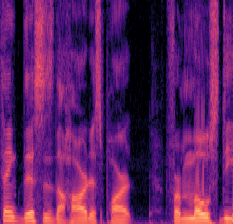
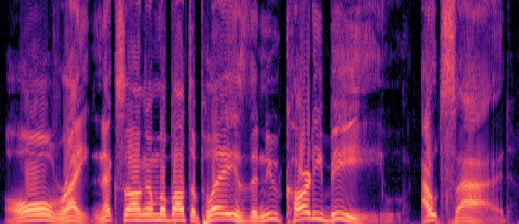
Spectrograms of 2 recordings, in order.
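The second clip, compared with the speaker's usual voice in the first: drawn-out, matter-of-fact song intro; unexciting DJ voice, just announcing; dull DJ announcement; 5 semitones higher, 4 dB louder than usual. Shown as a demonstration. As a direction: announce the next song without any hype, falling away at the end. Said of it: "Kinda dull".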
